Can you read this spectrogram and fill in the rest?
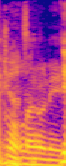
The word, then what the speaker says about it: cannelloni: Pass the cannelloni. – Cannelloni.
